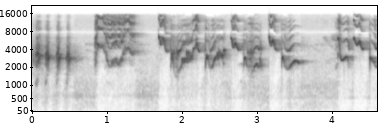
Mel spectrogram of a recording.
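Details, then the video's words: A black magpie robin, described as very rare, pours out loud, complex song phrases of warbling, sliding whistles and chattering notes in several bursts with short gaps between them. "The rare black Magpie Robin"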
